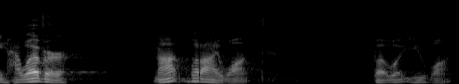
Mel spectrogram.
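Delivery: measured reading of the Gospel passage; scripture reading. Acted. Preacher reading Gethsemane to the congregation, measured and solemn. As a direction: read the Gospel story with weight.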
